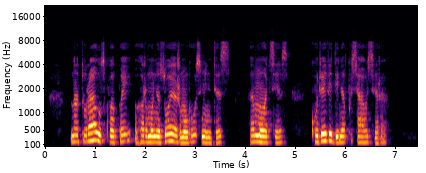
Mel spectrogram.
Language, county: Lithuanian, Vilnius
